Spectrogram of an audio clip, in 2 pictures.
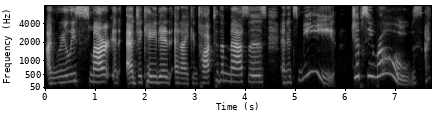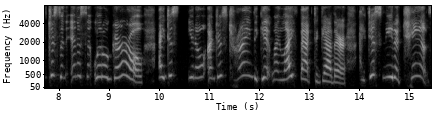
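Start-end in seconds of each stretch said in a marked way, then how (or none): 4.7-15.5 very high-pitched, put-on innocent voice. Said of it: "This is her little Miss Innocent voice".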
